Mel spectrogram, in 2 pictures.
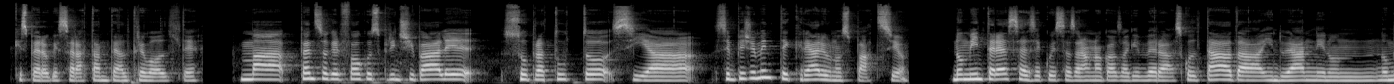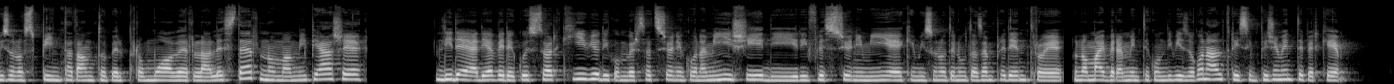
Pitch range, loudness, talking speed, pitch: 190-225 Hz, -16 LUFS, 155 wpm, 200 Hz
